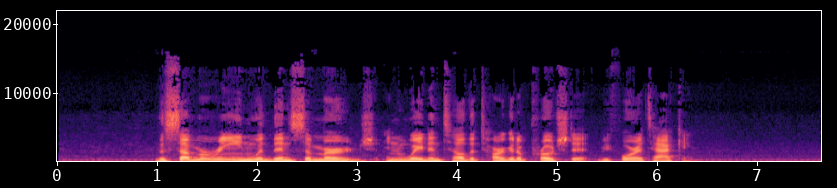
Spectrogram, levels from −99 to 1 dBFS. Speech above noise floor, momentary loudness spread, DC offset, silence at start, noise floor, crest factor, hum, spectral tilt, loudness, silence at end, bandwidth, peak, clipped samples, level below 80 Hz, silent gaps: 35 dB; 8 LU; under 0.1%; 1 s; -54 dBFS; 18 dB; none; -5.5 dB/octave; -19 LUFS; 1.3 s; 14 kHz; -2 dBFS; under 0.1%; -56 dBFS; none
